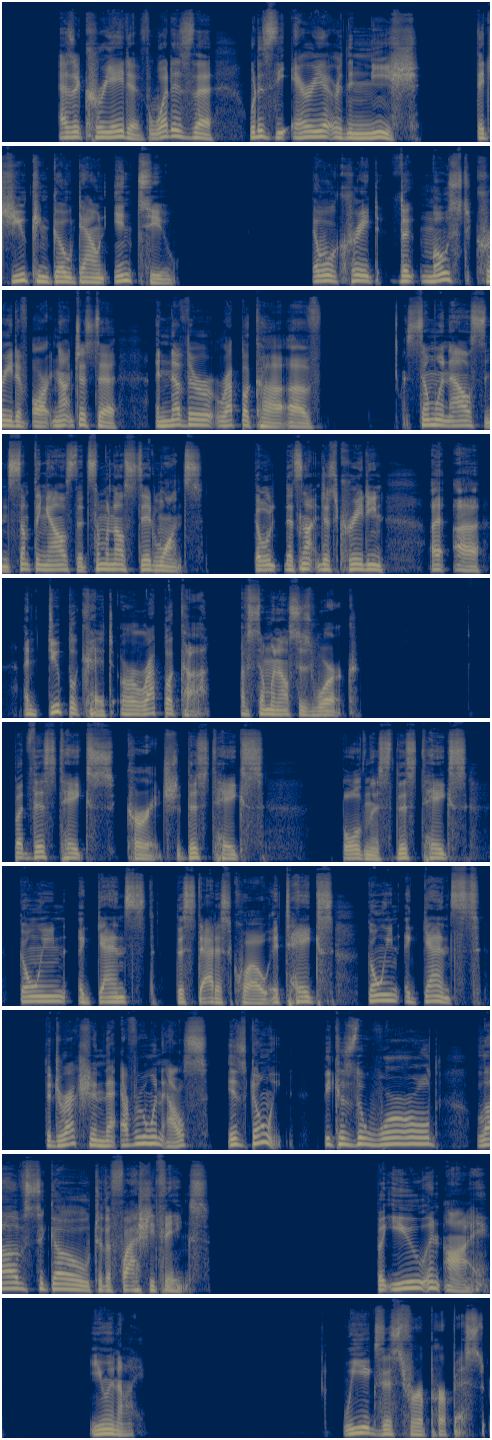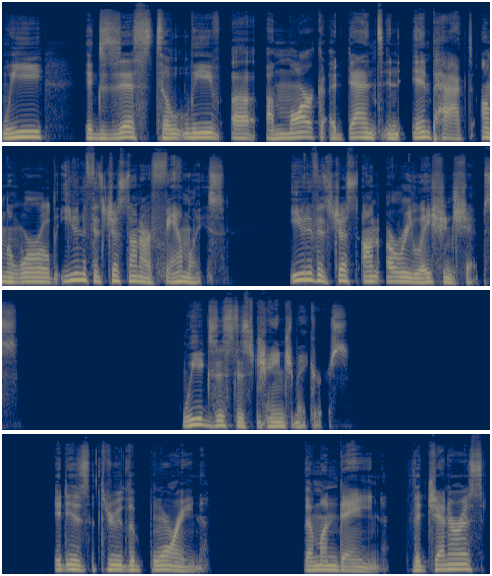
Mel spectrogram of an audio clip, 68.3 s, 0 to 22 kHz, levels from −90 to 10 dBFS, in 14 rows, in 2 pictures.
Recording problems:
none

